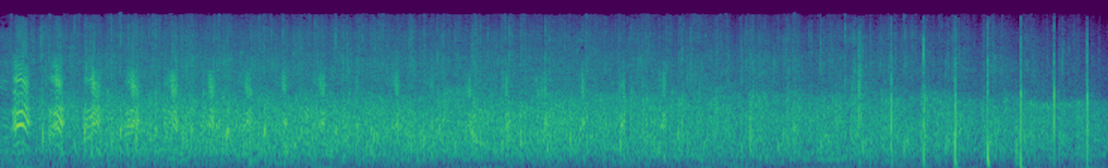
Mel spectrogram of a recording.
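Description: A crowd claps steadily for several seconds, a dense patter of hands that thins toward the end into a few scattered, separate claps. No one speaks.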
